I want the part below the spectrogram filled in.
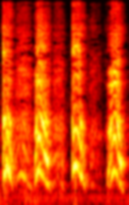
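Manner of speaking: frozen with fear, only choked uh sounds come out; terrified stammer. Retold or imitated. Woken by a grab in the dark, a high frozen panicked stammer. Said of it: "Literally, that's all I could do".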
